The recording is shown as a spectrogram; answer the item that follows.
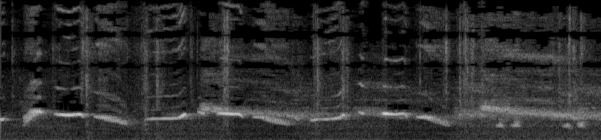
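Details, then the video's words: Tame caged Chinese hwamei with a fanned tail, kept in Vietnam, singing nonstop: long slurred whistles that rise and fall in sweeping arcs, linked into a flowing phrase of several loops with no break. "Đuôi xòe hót không bỏ mỏ, chất giọng cực hay"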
